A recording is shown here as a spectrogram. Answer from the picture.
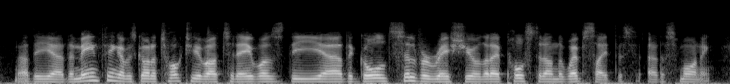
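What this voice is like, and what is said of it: Strong accent. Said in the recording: “I'll apologize for my strong accent and I'll try and speak as distinctly as possible”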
